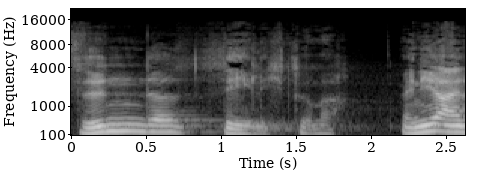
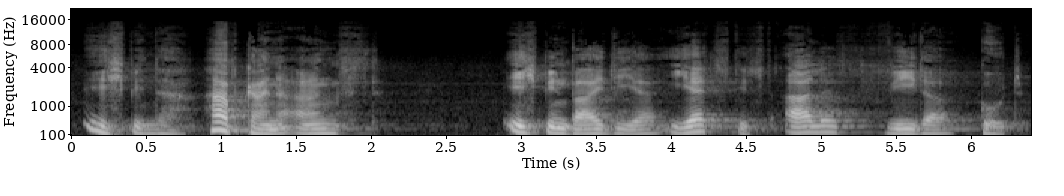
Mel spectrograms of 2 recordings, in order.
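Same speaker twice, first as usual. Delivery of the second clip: soothing mother; 6 semitones lower, 6 dB quieter than usual. Acted. Mother holds trembling child, consoles.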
